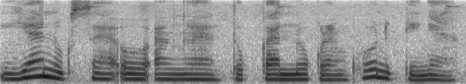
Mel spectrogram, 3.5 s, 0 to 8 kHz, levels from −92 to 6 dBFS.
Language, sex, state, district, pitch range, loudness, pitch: Garo, female, Meghalaya, North Garo Hills, 175-200 Hz, -14 LUFS, 180 Hz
